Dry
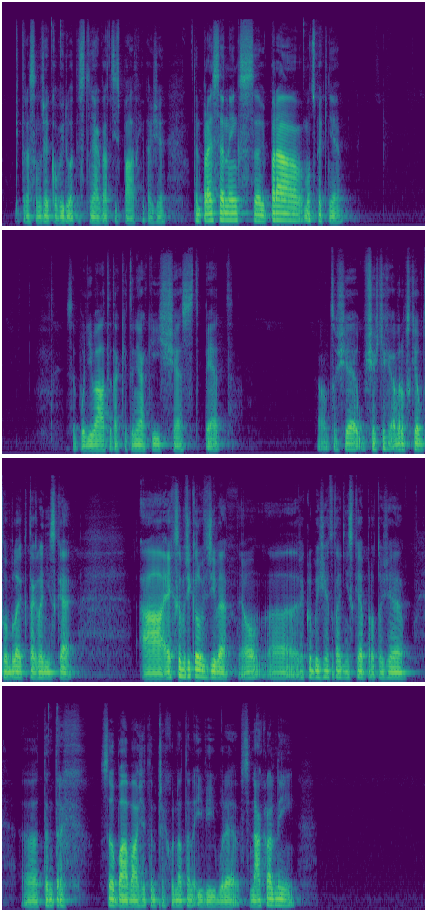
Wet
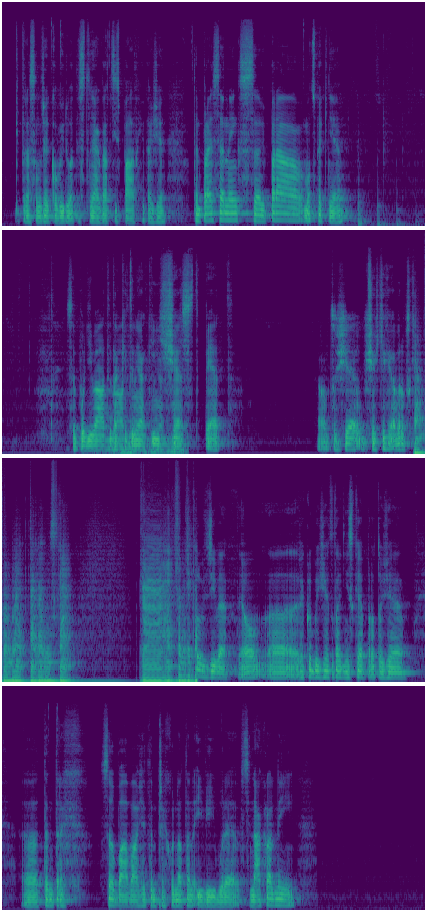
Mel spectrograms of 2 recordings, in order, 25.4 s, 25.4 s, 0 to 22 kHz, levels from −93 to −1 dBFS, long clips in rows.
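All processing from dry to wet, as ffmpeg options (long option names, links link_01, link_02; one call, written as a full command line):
ffmpeg -i in.wav -filter_complex "[0:a]asettb=1/sr,asplit=3[link_01][link_02][link_03];[link_01]atrim=end=5.044[link_04];[link_02]atrim=start=5.04:end=9.14,asetpts=PTS-STARTPTS,afade=type=in:duration=0.004:curve=qsin,afade=type=out:start_time=4.096:duration=0.004:curve=qsin,acontrast=61,asplit=6[link_05][link_06][link_07][link_08][link_09][link_10];[link_06]adelay=288,afreqshift=-68,volume=-13.5dB[link_11];[link_07]adelay=576,afreqshift=-136,volume=-19dB[link_12];[link_08]adelay=864,afreqshift=-204,volume=-24.5dB[link_13];[link_09]adelay=1152,afreqshift=-272,volume=-30dB[link_14];[link_10]adelay=1440,afreqshift=-340,volume=-35.6dB[link_15];[link_05][link_11][link_12][link_13][link_14][link_15]amix=inputs=6:normalize=0,atrim=end_sample=180810[link_16];[link_03]atrim=start=9.136[link_17];[link_04][link_16]acrossfade=duration=0.004:curve1=hsin:curve2=qsin[link_18];[link_18][link_17]acrossfade=duration=0.004:curve1=qsin:curve2=hsin,asettb=1/sr,asplit=3[link_19][link_20][link_21];[link_19]atrim=end=11.224[link_22];[link_20]atrim=start=11.22:end=11.83,asetpts=PTS-STARTPTS,afade=type=in:duration=0.004:curve=qsin,afade=type=out:start_time=0.606:duration=0.004:curve=qsin,highshelf=frequency=5500:width_type=q:width=3:gain=-9.5,asplit=2[link_23][link_24];[link_24]adelay=35,volume=-9dB[link_25];[link_23][link_25]amix=inputs=2:normalize=0,atrim=end_sample=26901[link_26];[link_21]atrim=start=11.826[link_27];[link_22][link_26]acrossfade=duration=0.004:curve1=hsin:curve2=qsin[link_28];[link_28][link_27]acrossfade=duration=0.004:curve1=qsin:curve2=hsin,asettb=1/sr,asplit=3[link_29][link_30][link_31];[link_29]atrim=end=12.514[link_32];[link_30]atrim=start=12.51:end=15.61,asetpts=PTS-STARTPTS,afade=type=in:duration=0.004:curve=qsin,afade=type=out:start_time=3.096:duration=0.004:curve=qsin,highpass=48,aeval=exprs='abs(val(0))':channel_layout=same,asplit=2[link_33][link_34];[link_34]adelay=41,volume=-9.5dB[link_35];[link_33][link_35]amix=inputs=2:normalize=0,atrim=end_sample=136710[link_36];[link_31]atrim=start=15.606[link_37];[link_32][link_36]acrossfade=duration=0.004:curve1=hsin:curve2=qsin[link_38];[link_38][link_37]acrossfade=duration=0.004:curve1=qsin:curve2=hsin,equalizer=frequency=8900:width=0.33:gain=-3,aecho=1:1:3.5:0.41,acompressor=threshold=-26dB:ratio=10,volume=-4dB" out.wav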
